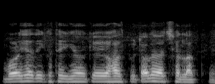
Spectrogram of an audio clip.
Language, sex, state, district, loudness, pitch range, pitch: Chhattisgarhi, male, Chhattisgarh, Korba, -23 LUFS, 130-135 Hz, 130 Hz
